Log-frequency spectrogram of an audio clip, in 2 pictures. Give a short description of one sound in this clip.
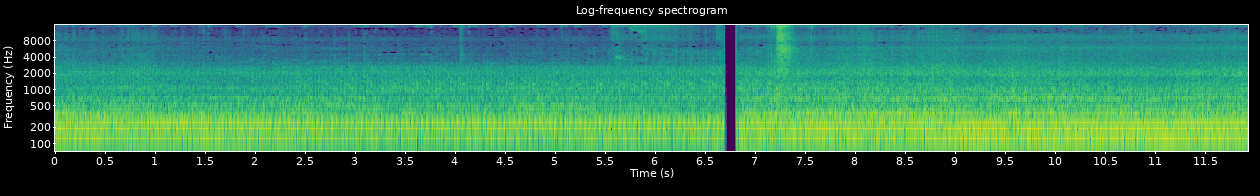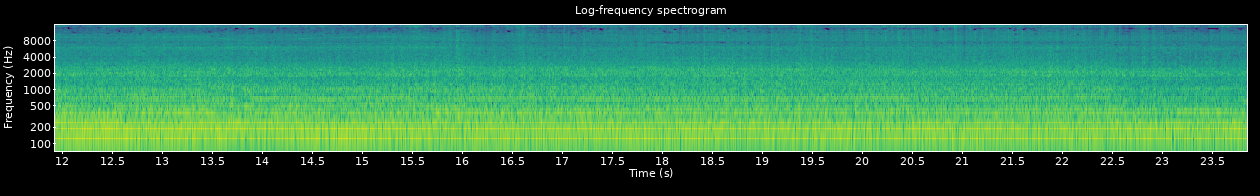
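A bus engine hums and rumbles steadily from inside as the bus drives along.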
